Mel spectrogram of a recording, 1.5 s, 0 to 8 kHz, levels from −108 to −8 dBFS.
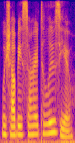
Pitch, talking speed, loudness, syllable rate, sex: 185 Hz, 280 wpm, -16 LUFS, 5.7 syllables/s, female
